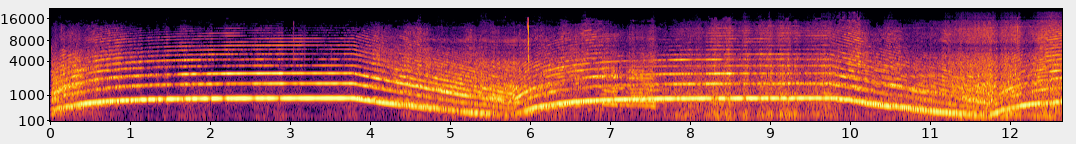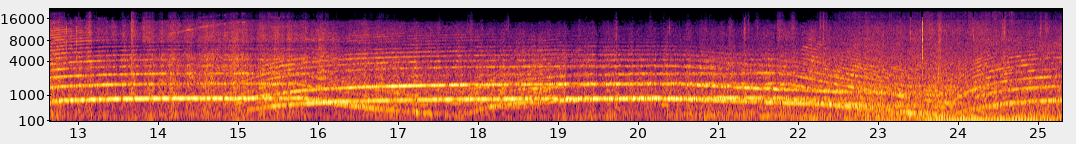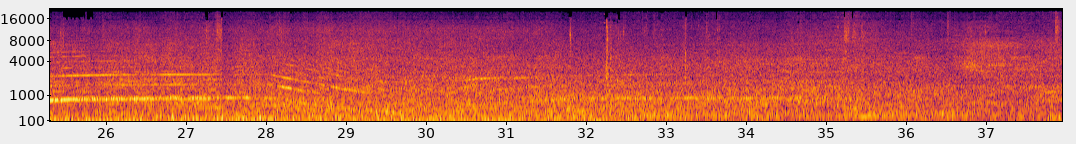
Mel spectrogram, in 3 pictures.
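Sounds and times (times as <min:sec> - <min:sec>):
fire truck siren wailing: 0:00.0 - 0:37.9
low truck engine rumble: 0:19.7 - 0:37.9.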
